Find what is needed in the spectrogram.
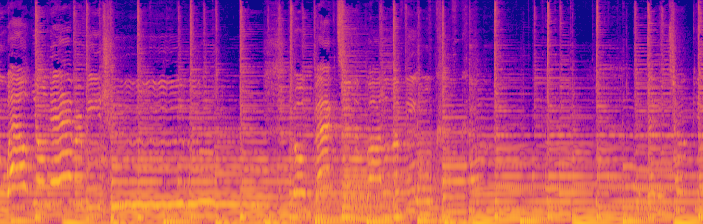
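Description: Acoustic band music in a country or bluegrass style: guitar and a plucked upright bass, with a wavering melody line above them.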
